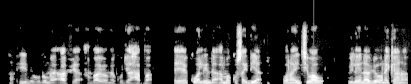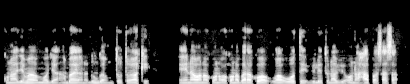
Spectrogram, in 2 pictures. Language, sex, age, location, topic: Swahili, male, 18-24, Wajir, health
